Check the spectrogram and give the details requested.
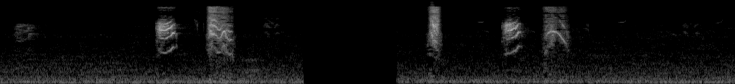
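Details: Female double-collared seedeater (coleiro) calling, a call meant to stimulate males to sing; short, high, thin chirps come in pairs a few seconds apart over a low steady background hiss, with a brief silent gap.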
